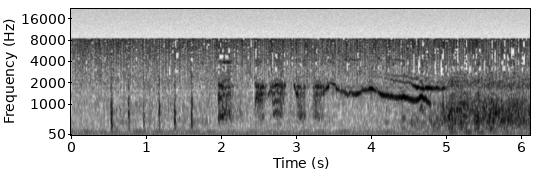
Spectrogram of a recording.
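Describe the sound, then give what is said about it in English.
A four-month-old rooster on a farm lets out a few short clucks, then a thin, wavering, uneven crow that breaks and trails off, heard alone over a low steady hum. “You've got here The Life of a Rooster in four parts. One day, 4 months, a year, and 4 or 5 years old.”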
